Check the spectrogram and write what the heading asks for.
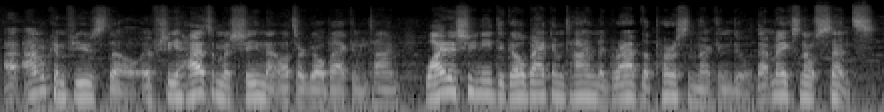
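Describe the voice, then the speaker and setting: A young man in college giving casual, sarcastic commentary while playing a video game, swearing and thinking out loud. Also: medium pitch, animated, moderate pace, few pauses, faint music behind. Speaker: let's play host.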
